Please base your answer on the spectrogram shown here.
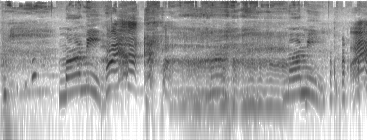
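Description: Wavering, high-pitched infant crying and fussing, with brief adult voices and laughter nearby.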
